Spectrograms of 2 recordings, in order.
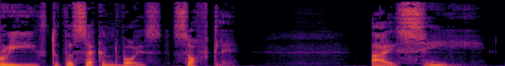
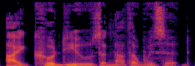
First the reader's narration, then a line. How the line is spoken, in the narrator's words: said the first voice softly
